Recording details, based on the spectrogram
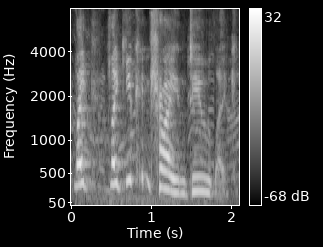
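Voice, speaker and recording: A fandub performer chatting casually on a livestream in a halting, rambling way, animatedly quoting their own thoughts. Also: sits high, sing-song. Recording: music playing behind the voice. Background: background music.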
